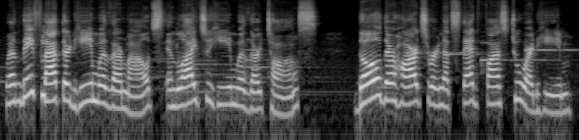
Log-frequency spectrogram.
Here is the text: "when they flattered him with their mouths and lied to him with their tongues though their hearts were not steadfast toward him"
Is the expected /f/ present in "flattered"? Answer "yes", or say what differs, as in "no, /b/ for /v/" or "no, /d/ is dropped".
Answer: yes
